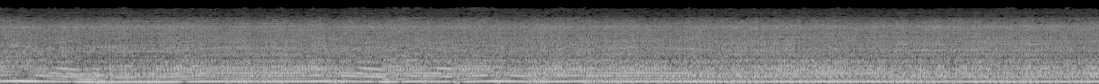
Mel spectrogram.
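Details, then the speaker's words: 2004 Corsa Evolution 1.8 with very unstable idle shake, drastic fuel consumption and no power at high rpm: engine revs up and drops back unevenly, pitch wavering, then unsteady idle; rough running, nearly stalls, oxygen sensor disconnected during test, cause undetermined. "como podemos apreciar el motor está muy tembloroso ya está full tembloroso inclusive llega a pagarse"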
